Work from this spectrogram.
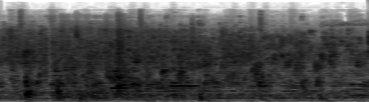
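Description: An aerating bubbler churns water in a fish container for newly bought pond fish, giving a constant close bubbling wash of water that runs throughout.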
